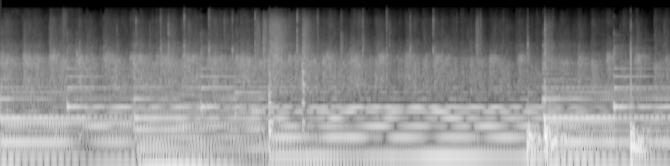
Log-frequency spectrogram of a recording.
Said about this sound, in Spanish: Dale nuevamente ese aplauso a Jesús. Si ese aplauso es para Jesús, yo creo que podemos hacerlo mejor. Derrámale tu corazón en esas palmas, mi hermano.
